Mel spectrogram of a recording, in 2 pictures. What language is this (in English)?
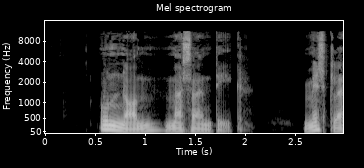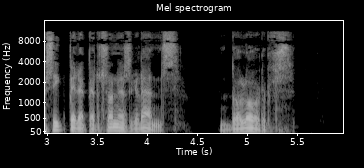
Catalan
